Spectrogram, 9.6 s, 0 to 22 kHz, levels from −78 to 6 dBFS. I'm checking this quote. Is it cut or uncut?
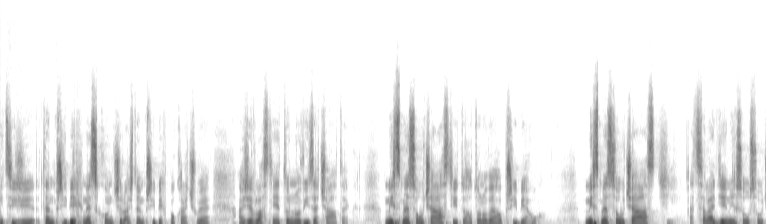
uncut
